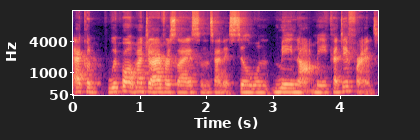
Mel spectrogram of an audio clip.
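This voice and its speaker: Speaking at a fairly slow pace in a Jamaican accent, a woman has a bright, sharp tone. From New York. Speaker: immigration attorney. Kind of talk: live Q&A stream. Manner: casual, conversational with fillers.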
